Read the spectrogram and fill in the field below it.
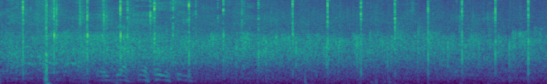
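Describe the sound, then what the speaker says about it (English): A school board meeting audience applauds students, with steady, fairly close clapping and sharp individual claps standing out throughout, and voices talking underneath. "Let's give them one more round of applause, please."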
